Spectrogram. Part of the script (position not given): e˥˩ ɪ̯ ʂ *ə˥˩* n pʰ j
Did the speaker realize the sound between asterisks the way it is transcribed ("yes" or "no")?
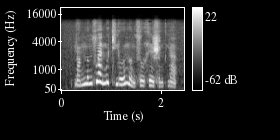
no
